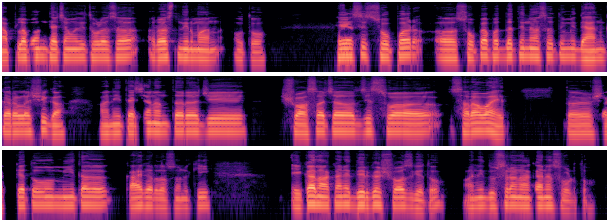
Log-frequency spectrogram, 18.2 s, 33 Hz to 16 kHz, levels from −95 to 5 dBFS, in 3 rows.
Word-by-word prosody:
आपलं 130 +4 +2
पण 135 0 0
त्याच्यामध्ये 130 0 0
थोडंसं 125 +2 +2 0.3
रस 130 +1 +4
निर्माण 120 -3 -1 0.2
होतो. 105 -2 -6 0.8
हे 140 - +7
असे 150 +2 -2
सोपर 145 +3 +2 0.2
अ, 120 -1 +1
सोप्या 125 +2 +1
पद्धतीनं 140 +1 0
असं 135 +2 -3
तुम्ही 135 -1 -3
ध्यान 115 0 +1
करायला 125 +1 +2
शिका 115 -3 -1 0.4
आणि 110 +1 -3
त्याच्यानंतर 125 +1 0
अ, - - +4
जे 125 0 0 0.5
श्वासाच्या 125 +2 +3
जे 130 0 -4
स्वा 125 +2 +1 0.6
सराव 130 +3 +4
आहेत. 115 -6 +2 0.6
तर 110 0 0
शक्यतो 130 +5 -1
मी 130 0 -3
तर 135 0 +3 0.2
काय 120 +2 +2
करत 120 -3 0
असतो 110 +1 -9
की 125 0 -5 0.9
एका 145 +5 +9
नाकाने 140 0 +3
दीर्घ 135 +1 +3
श्वास 125 -2 0
घेतो 105 +5 -4 0.3
आणि 120 +2 -4
दुसऱ्या 125 +2 -2
नाकाने 125 0 0
सोडतो. 95 -3 -11
125 Hz, 145 wpm, -22 LUFS, 120-135 Hz, 0.9 s, एका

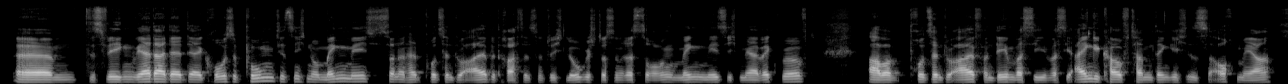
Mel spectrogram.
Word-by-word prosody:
Ähm, 110 -1 +5
deswegen 120 +1 -1
wäre 120 +2 +6
da 125 -1 +7
der 115 -1 +4
der 115 -1 +1
große 125 +2 -3
Punkt, 155 +3 -2
jetzt 130 -1 -6
nicht 130 -4 -8
nur 115 -3 -4
mengenmäßig, 135 +3 -2
sondern 120 -2 -3
halt 110 0 -2
prozentual 110 0 -1
betrachtet. 105 -2 -3
Ist - - -17
natürlich 100 +1 -11
logisch, 110 +2 -2
dass - - -5
'n 105 - -9
Restaurant 110 0 -4
mengenmäßig 110 0 -3
mehr 105 0 -1
wegwirft, 125 +4 -2 0.5
aber 110 -1 +4
prozentual 115 0 +2
von 110 -2 -7
dem, 110 +1 0
was 110 -1 0
sie 110 -1 -5
was 105 - -5
sie - - -6
eingekauft 120 -3 +2
haben, 110 0 0
denke 110 +1 -3
ich, 105 - -10
isses 110 -3 -8
auch 125 -1 -3
mehr. 105 +2 -2
115 Hz, 185 wpm, -26 LUFS, 110-120 Hz, 0.5 s, da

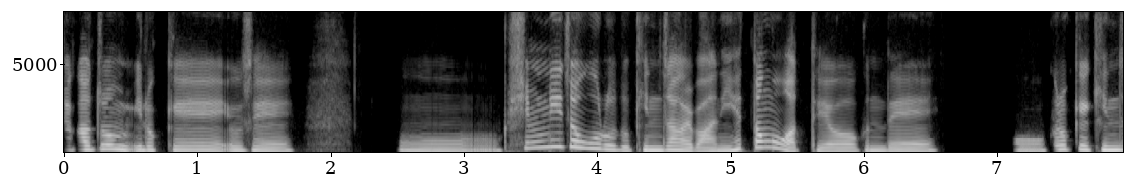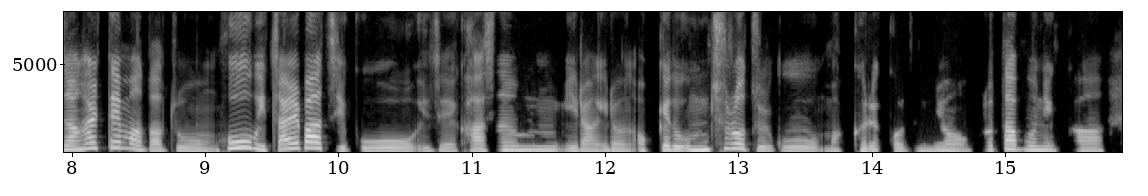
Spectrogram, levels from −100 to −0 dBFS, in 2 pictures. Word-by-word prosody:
제가 230 +1 0
좀 245 -4 0
이렇게 200 -1 -1
요새 190 -1 -2 0.8
어 190 0 -5
심리적으로도 325 - -1
긴장을 195 0 +3
많이 175 +3 +1
했던 350 +9 0
것 330 - -1
같아요. 180 -3 -1
근데 185 -1 -2 0.6
어 195 -1 -5
그렇게 235 +1 -1
긴장할 240 +8 +4
때마다 285 - +1
좀 180 0 -4
호흡이 320 -8 +5
짧아지고 175 - +3
이제 175 0 -6
가슴이랑 195 -1 0
이런 185 -1 -3
어깨도 205 +2 0
움츠러 225 +8 +3
들고 185 -3 -4
막 175 0 -8
그랬거든요. 180 -1 -3
그렇다 230 +5 +3
보니까 190 -4 -1
195 Hz, 280 characters per minute, -26 LUFS, 185-230 Hz, 0.8 s, 호흡이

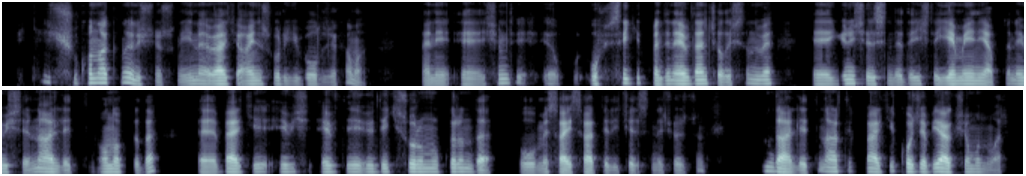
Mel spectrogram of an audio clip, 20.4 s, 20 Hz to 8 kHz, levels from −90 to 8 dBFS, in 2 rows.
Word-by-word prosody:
Peki, 195 -3 -20
şu 145 -4 -10
konu 160 +1 +1
hakkında 165 +1 +1
ne 150 - +4
düşünüyorsun? 100 -3 -9
Yine 115 +2 -2
belki 115 0 +6
aynı 115 +2 +1
soru 115 -1 -8
gibi 110 0 -11
olacak 95 -3 -6
ama, - - -8 0.6
hani, 105 -1 -4
eee, 105 -1 -5
şimdi, 150 0 -7 0.2
eee, - - -10 0.4
ofise 150 - -1
gitmedin 140 -6 -3
evden 120 +2 +7
çalıştın 135 +2 -4
ve, 135 +1 +1 0.4
eee, 110 0 +1
gün 130 +6 -2
içerisinde 115 -6 -4
de, 110 - -4
işte, 115 0 -8
yemeğini 115 +1 +4
yaptın, 100 +2 -2
ev 115 0 0
işlerini 115 +2 -4
hallettin. 110 -6 0
O 115 0 0
noktada, 115 -1 -1 0.4
eee, 105 -1 +1
belki, 120 +1 +4
ev 125 -1 -2
işi, 125 +1 -16
evde 120 +1 -2
evdeki 120 +1 -4
sorumluluklarını 125 -1 0
da - - +2 0.3
o 100 0 -3
mesai 105 -1 +4
saatleri 100 -2 0
içerisinde 95 0 -10
çözdün. 95 -1 -14 0.6
Bunu 150 -2 -5
da 130 - +8
hallettin 100 -3 +1
artık 135 +2 0
belki 120 -2 +2
koca 125 -3 +2
bir 135 - +5
akşamın 115 -4 +5
var. 90 -1 -14
115 Hz, 165 wpm, -24 LUFS, 105-125 Hz, 0.6 s, da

